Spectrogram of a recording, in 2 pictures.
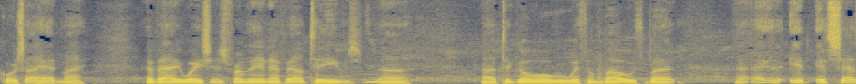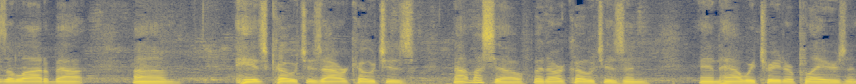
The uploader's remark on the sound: live from SEC Media Days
